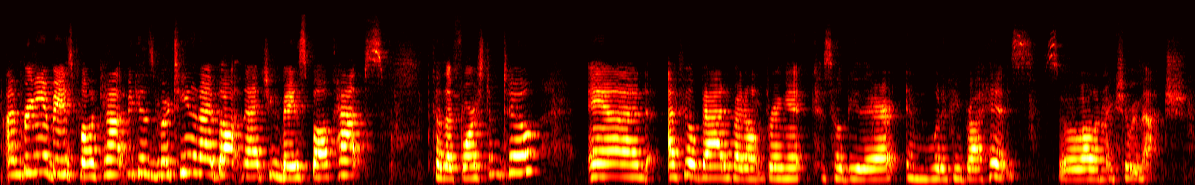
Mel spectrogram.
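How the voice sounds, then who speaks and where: Indoors by the fireplace in a carpeted living room, a vlogger in her twenties talks through packing in a casual, upbeat way, with plenty of "like"s and "um"s. Her fairly bright voice sits high, with a steady tone at normal speed. The recording is rough.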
